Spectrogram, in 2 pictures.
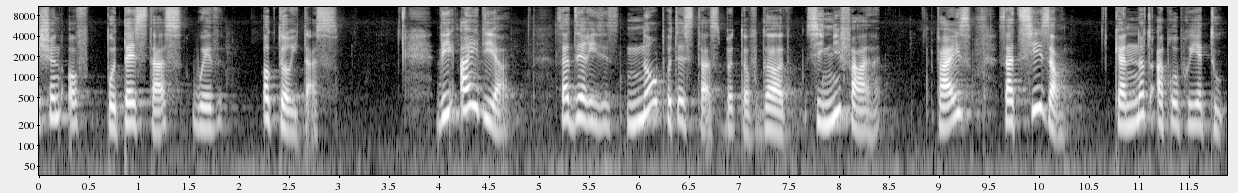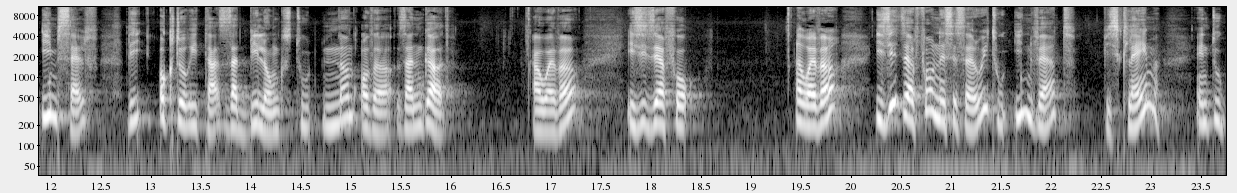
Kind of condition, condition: setting, large echoing room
